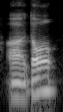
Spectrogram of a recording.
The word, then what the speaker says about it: Dowdle: But like you said, dude, we gotta watch out for Dowdle. That's how you say his name, right? Dowdle, yeah, Rico Suave.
